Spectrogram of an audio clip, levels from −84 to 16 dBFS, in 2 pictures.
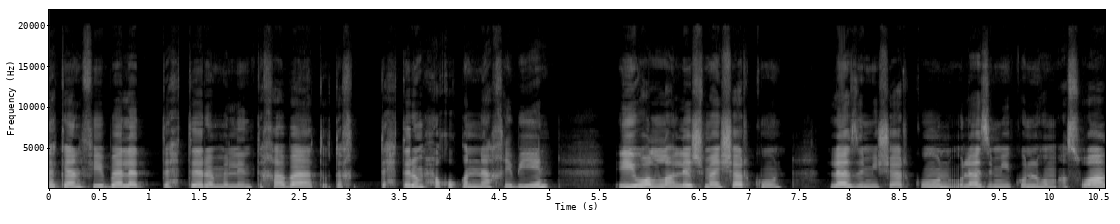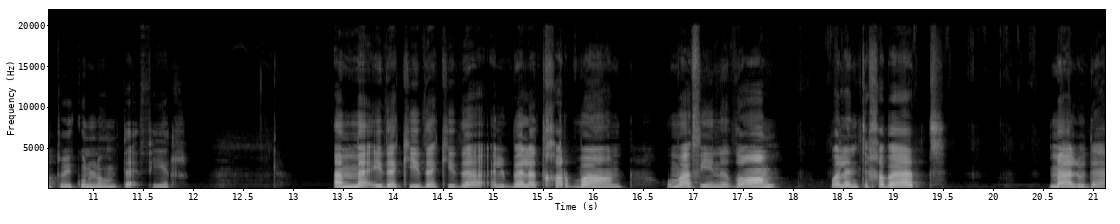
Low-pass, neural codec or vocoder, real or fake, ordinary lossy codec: none; none; real; none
